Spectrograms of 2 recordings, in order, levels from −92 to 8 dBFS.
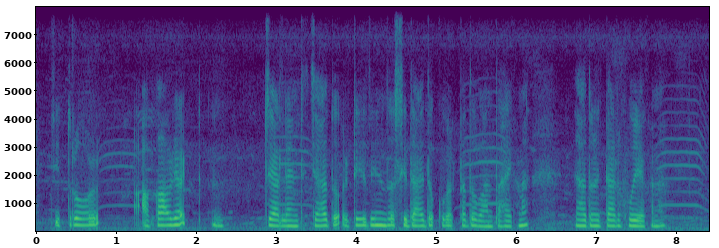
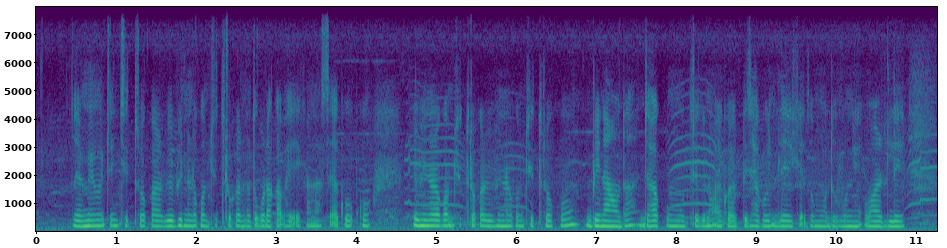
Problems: background sounds at intervals, background conversations at intervals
